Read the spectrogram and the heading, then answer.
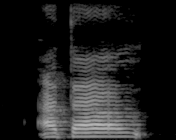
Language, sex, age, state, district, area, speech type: Marathi, female, 30-45, Maharashtra, Wardha, rural, spontaneous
